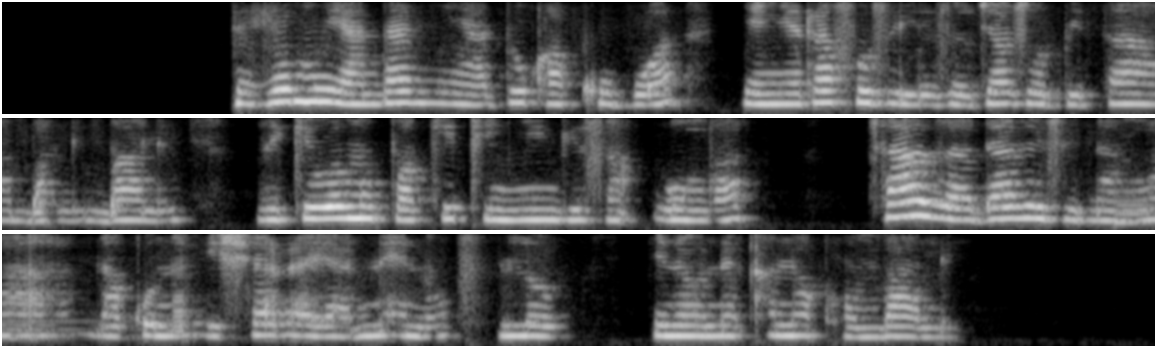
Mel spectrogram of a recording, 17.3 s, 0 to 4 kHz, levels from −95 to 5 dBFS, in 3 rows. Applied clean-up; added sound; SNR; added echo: neural mask model DeepFilterNet 3.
